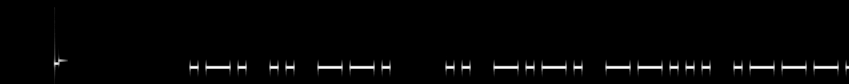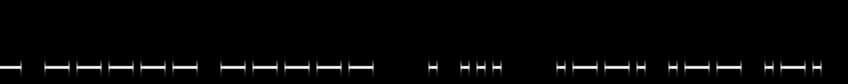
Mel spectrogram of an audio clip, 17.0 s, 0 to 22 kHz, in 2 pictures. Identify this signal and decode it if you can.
Morse code, heard as a keyed tone, about 15 wpm, 700 Hz. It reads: RIG IC7100 ES PWR
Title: Practice QSO - Exchange 2 - Info - 15wpm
